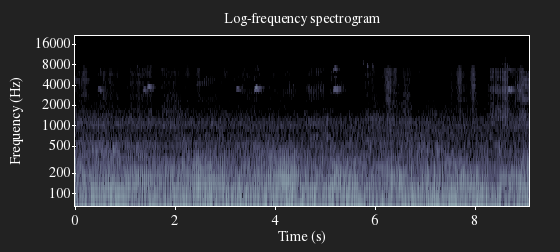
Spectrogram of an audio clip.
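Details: Wary stray cat trailing after a person, recorded with a GoPro HERO8; continuous deep, rough purring throughout, with a few brief high bird chirps scattered above it.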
